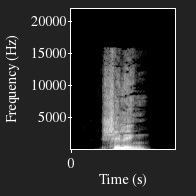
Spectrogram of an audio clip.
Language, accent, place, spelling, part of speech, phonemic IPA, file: German, Germany, Berlin, Schilling, noun, /ˈʃɪlɪŋ/, De-Schilling.ogg
- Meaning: 1. schilling (Austrian pre-Euro currency) 2. shilling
